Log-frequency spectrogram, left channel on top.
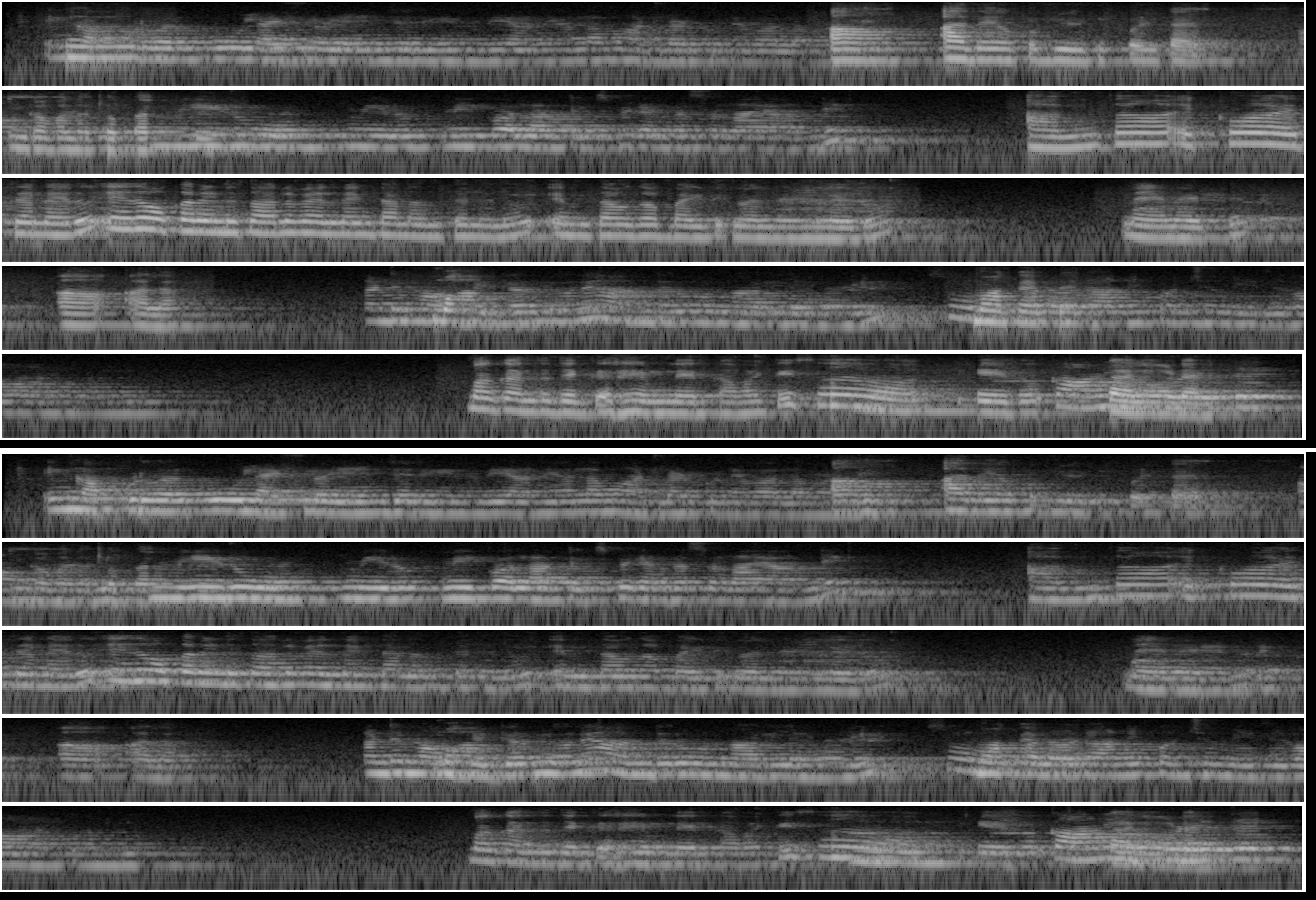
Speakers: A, on the right (about 85°); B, on the left (about 90°).
A: ఇంకా
B: ఉమ్,
A: అప్పుడు వరకు లైఫ్ నా ఎంజాల్ తినింది ది అని అలా మాట్లాడుకు కొనే వాళ్ళం అండి
B: ఆ అదే ఒక బ్యూటిఫుల్ టైం
A: అవునండి
B: ఇంకా వాళ్ళతో కలిసి
A: మీరు మీరు మీకు అలాంటి మ్యాంగొస్ ఉన్నాయా అండి
B: అంతా ఎక్కువ అయితే లేదు ఏదో ఒక రెండు సార్లు వెళ్ళంటాను అంతే నేను ఎంతగా బయటికి వెళ్ళింట్ల లేదు నేనైతే
A: అవునులేండి
B: ఆ అలా
A: అంటే <unintelligible> మాకు
B: మా
A: దగ్గరలోనే అ ఇద్దరు ఉన్నారు లేండి సో
B: మాకైతే
A: మాక్ కలవడాన్ని కొంచెం ఇజి జగన్ <inaudible> అంటుంది
B: మాకంత దగ్గర ఏం లేరు కాబట్టి సో
A: మ్మ్
B: లేదు
A: కానీ
B: కలవడానికి
A: ఇప్పుడైతే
